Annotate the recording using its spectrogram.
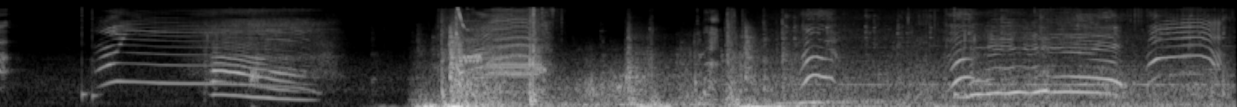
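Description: Cartoon chick characters making high-pitched squeaky vocal calls: a falling whine in the first couple of seconds, then short squeaks later on. About two seconds in, a sudden loud noisy sound starts, and a steady noisy bed runs under the later calls.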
